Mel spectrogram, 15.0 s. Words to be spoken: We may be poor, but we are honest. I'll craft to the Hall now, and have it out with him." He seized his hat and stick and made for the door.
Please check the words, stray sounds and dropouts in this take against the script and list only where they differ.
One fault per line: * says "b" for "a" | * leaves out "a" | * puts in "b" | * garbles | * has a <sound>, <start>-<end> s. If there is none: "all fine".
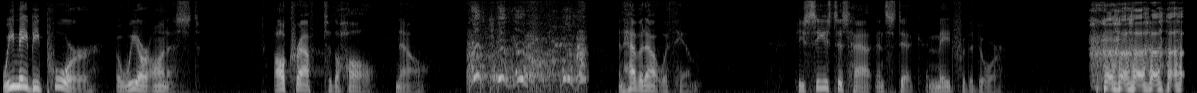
* has a bark, 5.8-7.4 s
* has a laugh, 13.6-14.8 s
